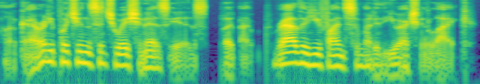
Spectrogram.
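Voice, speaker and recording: Man playing an excitable, swooping young lord. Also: medium pitch, quick pace, vocal fry, husky, dry recording, studio quality, full character voice. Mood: teasing, reassuring. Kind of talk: improvised in-character roleplay.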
